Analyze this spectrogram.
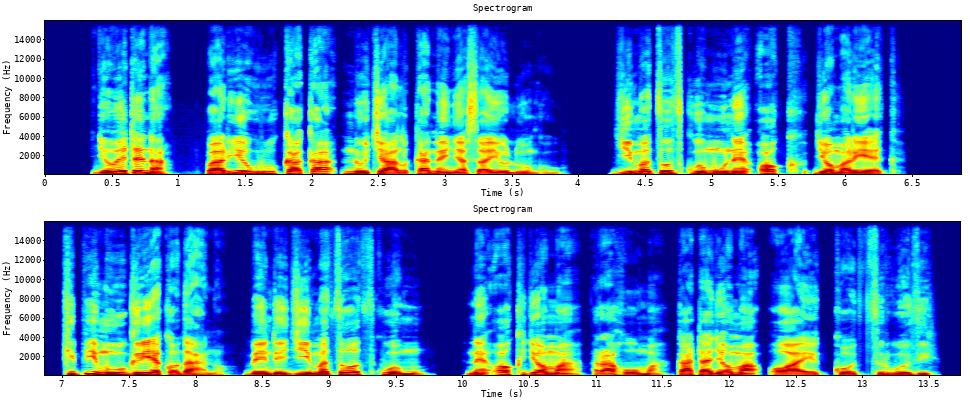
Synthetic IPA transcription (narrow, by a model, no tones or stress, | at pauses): d͡ʒowetena̰ | paɾjewuɾukakanot͡ʃalkanɛɲasajeolwo̰ŋɡou | d͡ʒimat̪oðkwomunɛʔɔkd͡ʒɔmaɾɪɛkː | ɪpimuuɡɾɪɛkɔd̪a̰nɔ̰bended͡ʒimat̪ot̪kwomu | nɛʔɔkd͡ʒɔmaɾaɦʊmakatad͡ʒɔmaɔaekot̪ɾwod̪i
